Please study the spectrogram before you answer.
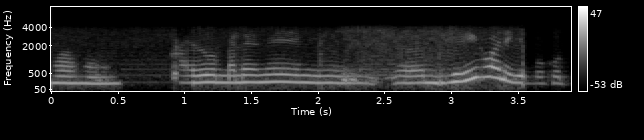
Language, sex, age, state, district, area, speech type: Assamese, female, 45-60, Assam, Dibrugarh, rural, conversation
